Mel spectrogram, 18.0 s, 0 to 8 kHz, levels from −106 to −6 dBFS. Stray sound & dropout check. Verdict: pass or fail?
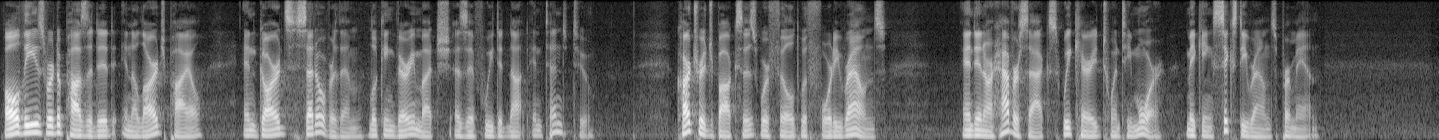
pass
